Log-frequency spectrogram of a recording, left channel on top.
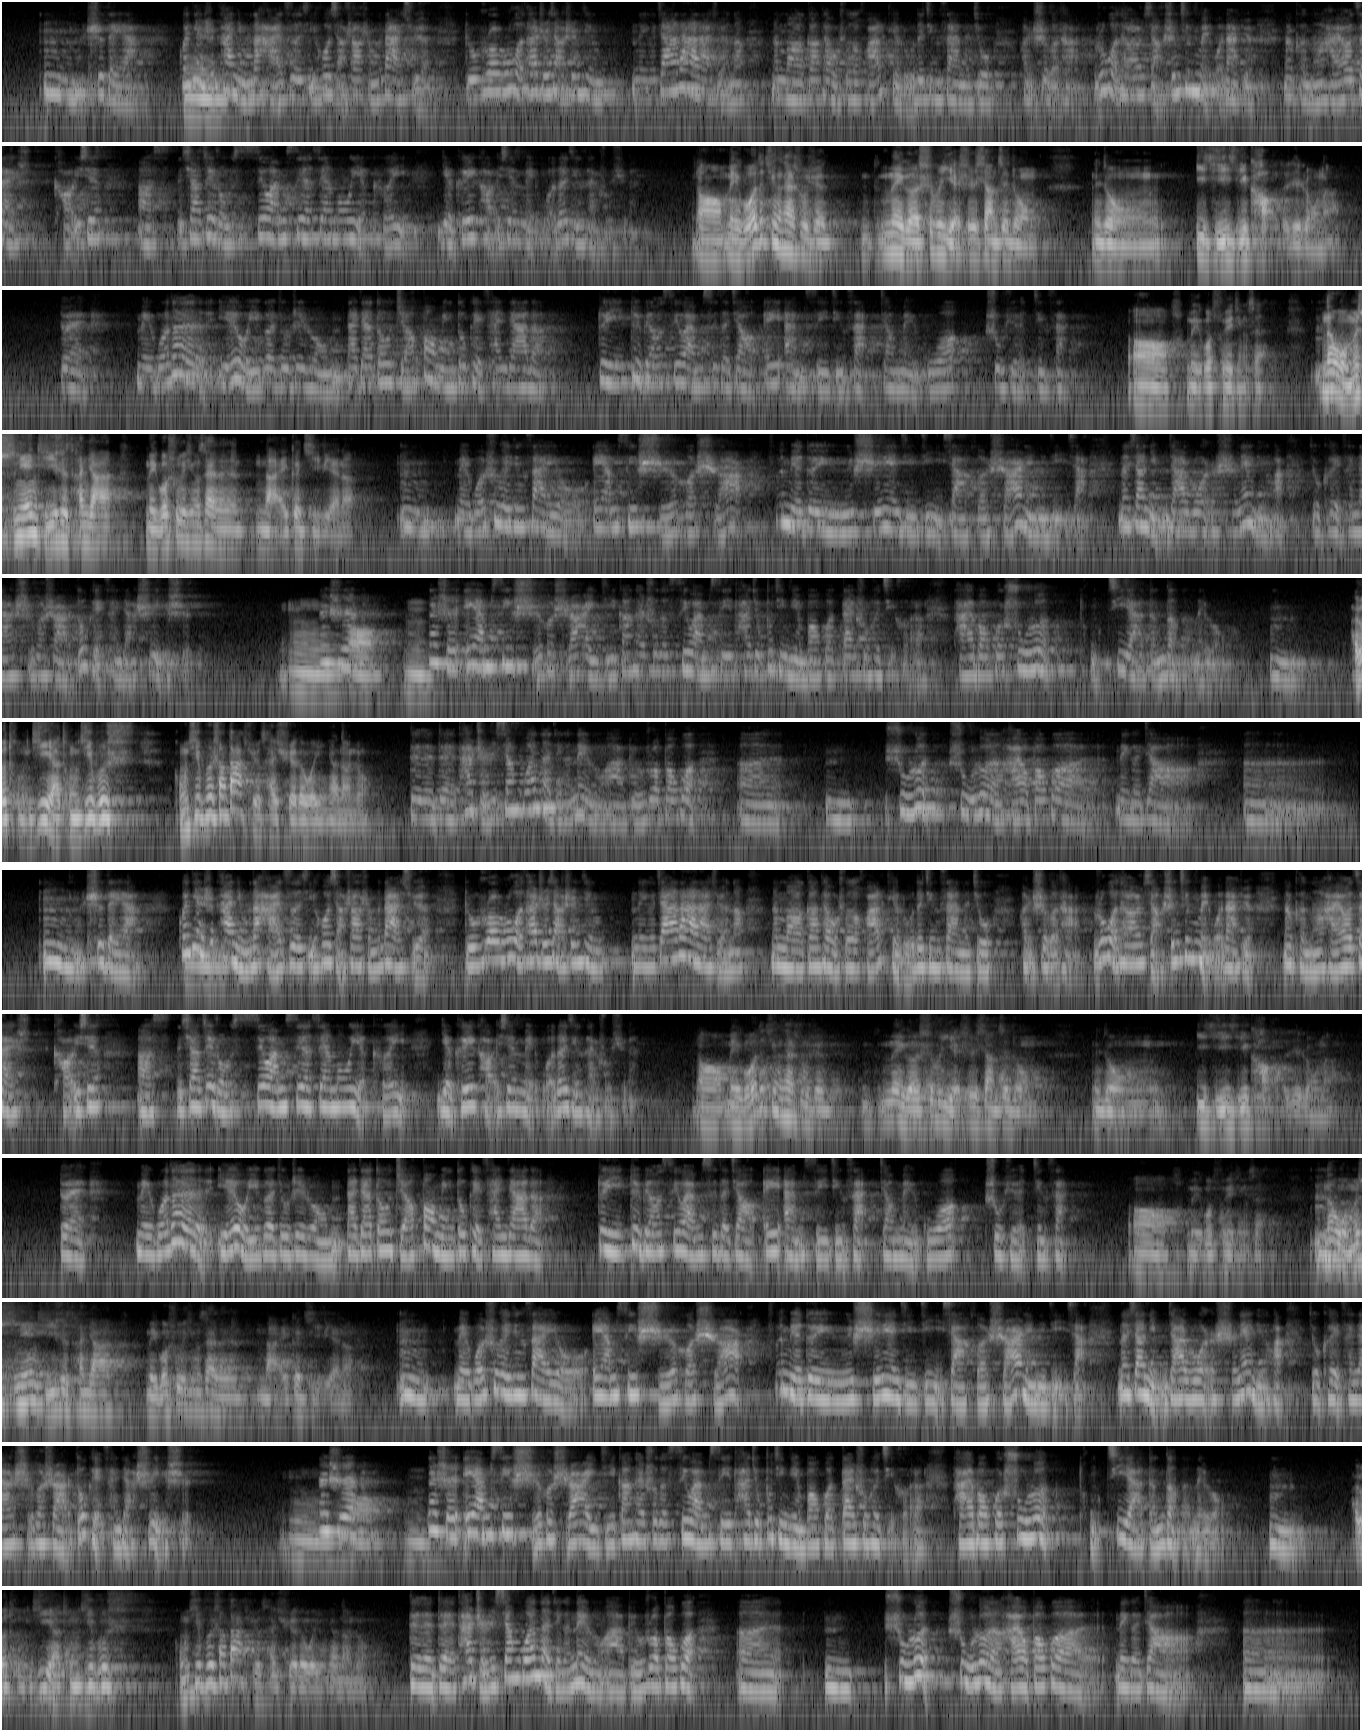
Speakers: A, on the right; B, on the left.
A: 嗯，是的呀，关键是看你们的孩子以后想上什么大学。
B: 嗯。
A: 比如说，如果他只想申请那个加拿大大学呢，那么刚才我说的滑铁卢的竞赛呢就很适合他。如果他要是想申请美国大学，那可能还要再是考一些啊、呃像这种 CUMC 啊、CMO 也可以，也可以考一些美国的竞赛数学。
B: 哦，美国的竞赛数学嗯那个是不是也是像这种那种一级一级考的这种呢？
A: 对，美国的也有一个，就这种大家都只要报名都可以参加的，对对标 COMC 的叫 AMC 竞赛，叫美国数学竞赛。
B: 哦，美国数学竞赛。
A: 嗯
B: 那我们十年级是参加美国数学竞赛的哪一个级别呢？
A: 嗯，美国数学竞赛有 AMC 十和十二，分别对应于十年级及以下和十二年级及以下。那像你们家如果是十年级的话，就可以参加十和十二，都可以参加试一试。
B: 嗯，
A: 但是，
B: 哦，嗯，
A: 但是 AMC 十和十二以及刚才说的 c u m c 它就不仅仅包括代数和几何了，它还包括数论、统计啊等等的内容。嗯。
B: 还有统计啊，统计不是十统计不是上大学才学的，我印象当中。
A: 对对对，它只是相关的这个内容啊，比如说包括呃嗯数论、数论，还有包括那个叫呃，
